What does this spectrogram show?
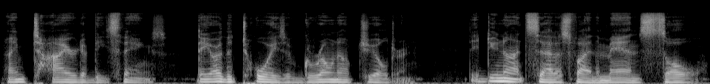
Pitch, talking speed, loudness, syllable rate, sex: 105 Hz, 175 wpm, -20 LUFS, 4.4 syllables/s, male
